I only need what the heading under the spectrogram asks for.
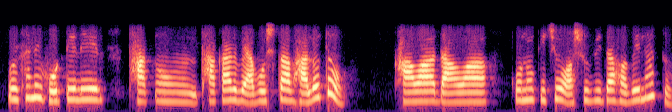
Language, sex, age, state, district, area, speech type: Bengali, female, 30-45, West Bengal, Nadia, rural, conversation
